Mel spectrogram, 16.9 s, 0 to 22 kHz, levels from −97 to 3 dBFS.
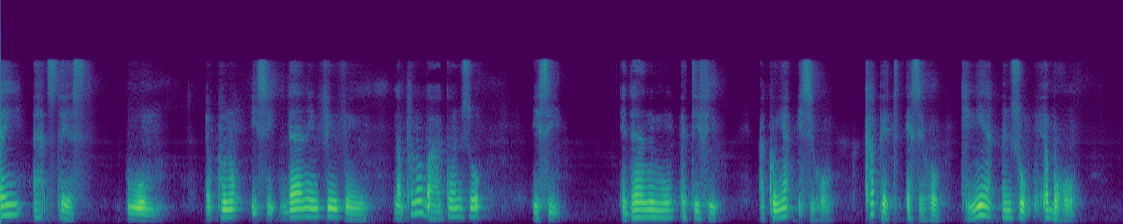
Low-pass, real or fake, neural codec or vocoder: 7.2 kHz; fake; codec, 24 kHz, 0.5 kbps, DualCodec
